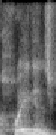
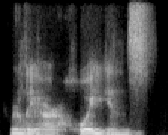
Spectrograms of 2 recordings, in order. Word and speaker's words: Huygens: And so here's our Huygens. It's not how you spell it. It's not Huygens. So here's our Huygens ray right there.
